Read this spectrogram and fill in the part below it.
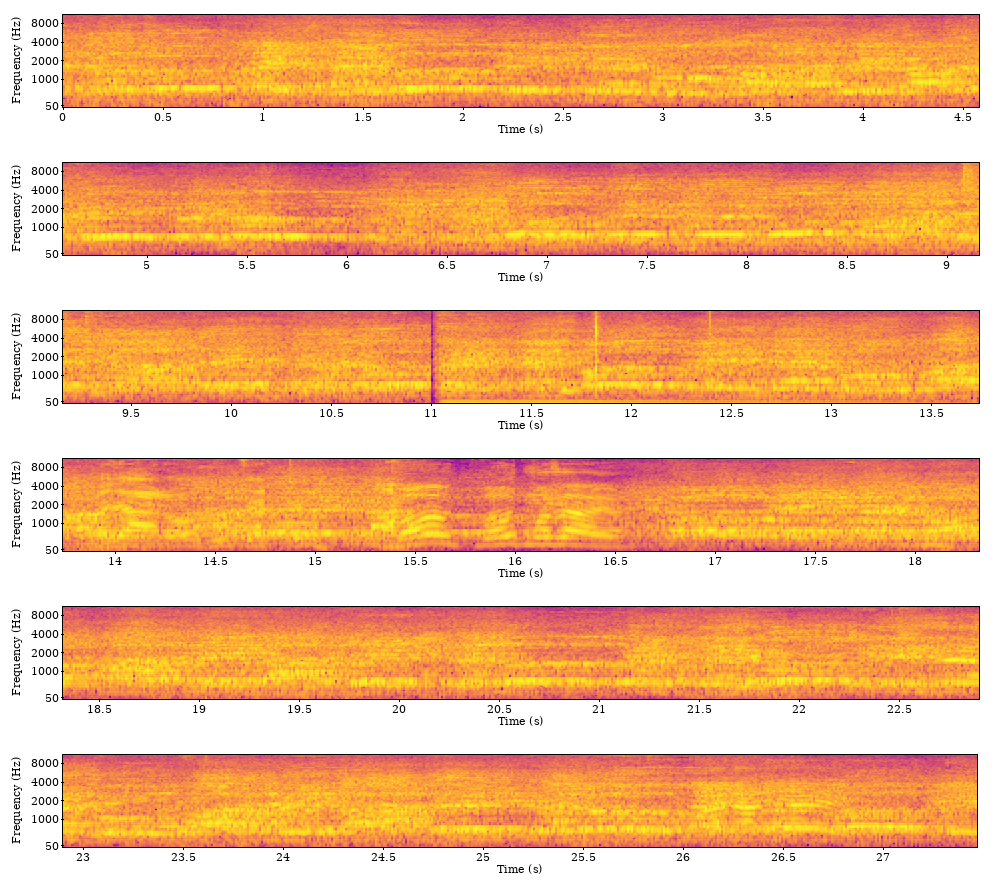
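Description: A large crowd chants together in an echoing hall.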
